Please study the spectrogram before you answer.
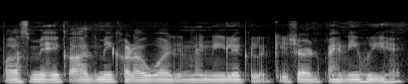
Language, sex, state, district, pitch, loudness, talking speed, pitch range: Hindi, male, Uttar Pradesh, Lalitpur, 110 Hz, -14 LUFS, 220 wpm, 105-110 Hz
